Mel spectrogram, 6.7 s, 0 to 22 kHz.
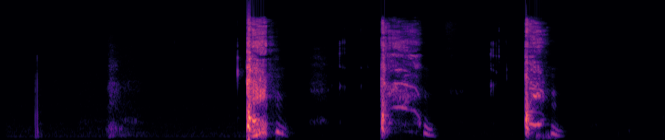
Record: {"three_cough_length": "6.7 s", "three_cough_amplitude": 32768, "three_cough_signal_mean_std_ratio": 0.19, "survey_phase": "beta (2021-08-13 to 2022-03-07)", "age": "45-64", "gender": "Female", "wearing_mask": "No", "symptom_cough_any": true, "symptom_runny_or_blocked_nose": true, "symptom_shortness_of_breath": true, "symptom_sore_throat": true, "symptom_fatigue": true, "symptom_headache": true, "symptom_change_to_sense_of_smell_or_taste": true, "symptom_loss_of_taste": true, "symptom_onset": "2 days", "smoker_status": "Current smoker (1 to 10 cigarettes per day)", "respiratory_condition_asthma": false, "respiratory_condition_other": false, "recruitment_source": "Test and Trace", "submission_delay": "1 day", "covid_test_result": "Positive", "covid_test_method": "RT-qPCR", "covid_ct_value": 19.3, "covid_ct_gene": "ORF1ab gene", "covid_ct_mean": 19.8, "covid_viral_load": "330000 copies/ml", "covid_viral_load_category": "Low viral load (10K-1M copies/ml)"}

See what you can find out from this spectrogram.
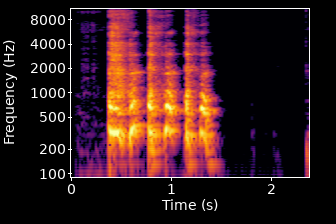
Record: {"three_cough_length": "2.4 s", "three_cough_amplitude": 30893, "three_cough_signal_mean_std_ratio": 0.43, "survey_phase": "alpha (2021-03-01 to 2021-08-12)", "age": "45-64", "gender": "Female", "wearing_mask": "No", "symptom_none": true, "smoker_status": "Never smoked", "respiratory_condition_asthma": false, "respiratory_condition_other": false, "recruitment_source": "REACT", "submission_delay": "2 days", "covid_test_result": "Negative", "covid_test_method": "RT-qPCR"}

